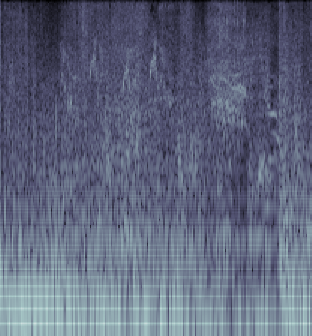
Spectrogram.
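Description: Fiery Confringo spell blasts in the video game Hogwarts Legacy, a dense run of loud booming impacts and crackling bursts layered over constant combat noise and music, with no pause between hits.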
